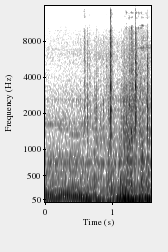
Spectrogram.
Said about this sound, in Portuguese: Ah, engata a marcha, ah, pisa no acelerador, vai tirando o pé da embreagem. O carro morreu. sabe quando o carro morre mil vezes?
